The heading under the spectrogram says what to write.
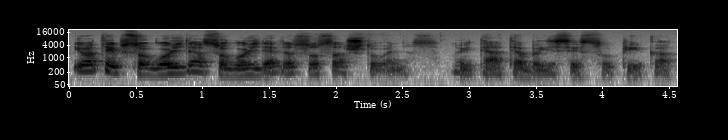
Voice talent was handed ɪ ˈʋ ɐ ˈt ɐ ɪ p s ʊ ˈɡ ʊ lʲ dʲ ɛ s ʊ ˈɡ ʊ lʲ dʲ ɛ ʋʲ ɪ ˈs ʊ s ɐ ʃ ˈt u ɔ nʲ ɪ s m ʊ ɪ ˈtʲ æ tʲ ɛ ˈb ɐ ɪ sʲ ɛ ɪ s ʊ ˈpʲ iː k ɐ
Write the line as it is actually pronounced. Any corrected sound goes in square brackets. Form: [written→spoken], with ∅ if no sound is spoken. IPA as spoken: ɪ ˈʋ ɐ ˈt ɐ ɪ p s ʊ ˈɡ ʊ lʲ dʲ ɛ s ʊ ˈɡ ʊ lʲ dʲ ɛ ʋʲ ɪ ˈs ʊ s ɐ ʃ ˈt u ɔ nʲ ɪ s [m→n] ʊ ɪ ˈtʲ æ tʲ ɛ ˈb ɐ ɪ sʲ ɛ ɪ s ʊ ˈpʲ iː k ɐ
